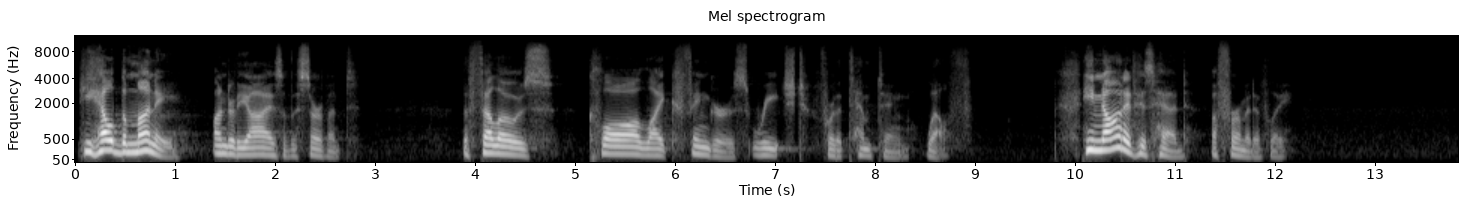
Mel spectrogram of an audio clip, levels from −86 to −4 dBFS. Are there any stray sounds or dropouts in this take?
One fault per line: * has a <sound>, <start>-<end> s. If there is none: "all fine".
all fine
